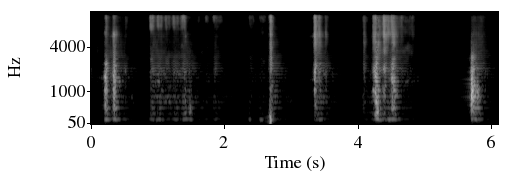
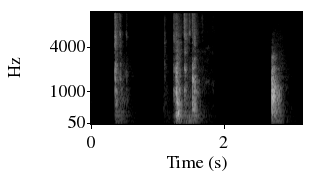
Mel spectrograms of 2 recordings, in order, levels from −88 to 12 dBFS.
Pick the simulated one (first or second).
first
